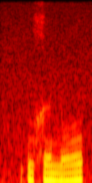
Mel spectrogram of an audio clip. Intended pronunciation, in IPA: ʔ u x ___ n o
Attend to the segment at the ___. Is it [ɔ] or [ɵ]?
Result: ɵ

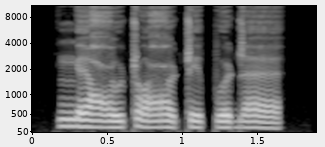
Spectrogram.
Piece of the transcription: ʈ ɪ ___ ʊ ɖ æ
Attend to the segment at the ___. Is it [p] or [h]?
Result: p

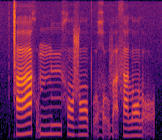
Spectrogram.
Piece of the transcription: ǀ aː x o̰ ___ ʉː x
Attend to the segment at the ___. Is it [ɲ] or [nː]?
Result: nː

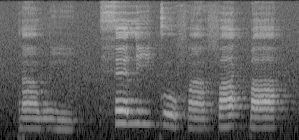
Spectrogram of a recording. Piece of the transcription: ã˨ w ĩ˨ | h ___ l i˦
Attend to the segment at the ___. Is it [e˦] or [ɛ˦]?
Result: ɛ˦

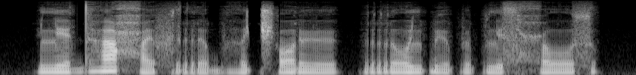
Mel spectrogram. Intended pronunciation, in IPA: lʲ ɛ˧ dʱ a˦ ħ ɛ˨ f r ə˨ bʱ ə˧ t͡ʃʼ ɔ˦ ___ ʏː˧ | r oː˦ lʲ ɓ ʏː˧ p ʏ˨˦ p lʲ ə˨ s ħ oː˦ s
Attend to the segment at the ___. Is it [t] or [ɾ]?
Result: ɾ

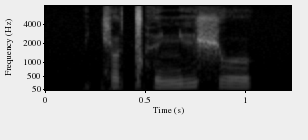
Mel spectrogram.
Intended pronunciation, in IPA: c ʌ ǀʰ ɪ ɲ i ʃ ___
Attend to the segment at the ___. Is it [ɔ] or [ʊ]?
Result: ʊ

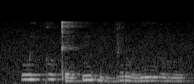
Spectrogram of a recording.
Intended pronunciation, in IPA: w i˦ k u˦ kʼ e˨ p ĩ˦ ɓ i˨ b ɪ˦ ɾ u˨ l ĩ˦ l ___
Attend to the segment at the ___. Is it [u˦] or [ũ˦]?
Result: u˦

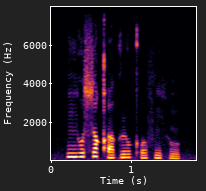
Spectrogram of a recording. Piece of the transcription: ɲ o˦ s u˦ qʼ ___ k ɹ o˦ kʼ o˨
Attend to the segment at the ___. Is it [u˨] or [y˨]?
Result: u˨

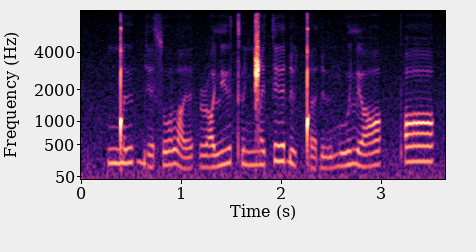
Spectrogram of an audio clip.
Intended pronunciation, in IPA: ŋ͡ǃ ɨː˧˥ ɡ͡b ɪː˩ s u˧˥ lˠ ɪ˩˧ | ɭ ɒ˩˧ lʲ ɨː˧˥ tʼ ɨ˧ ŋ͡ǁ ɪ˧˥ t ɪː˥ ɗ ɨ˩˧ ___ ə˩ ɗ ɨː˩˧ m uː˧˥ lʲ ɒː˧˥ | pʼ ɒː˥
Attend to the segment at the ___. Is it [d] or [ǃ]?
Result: ǃ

